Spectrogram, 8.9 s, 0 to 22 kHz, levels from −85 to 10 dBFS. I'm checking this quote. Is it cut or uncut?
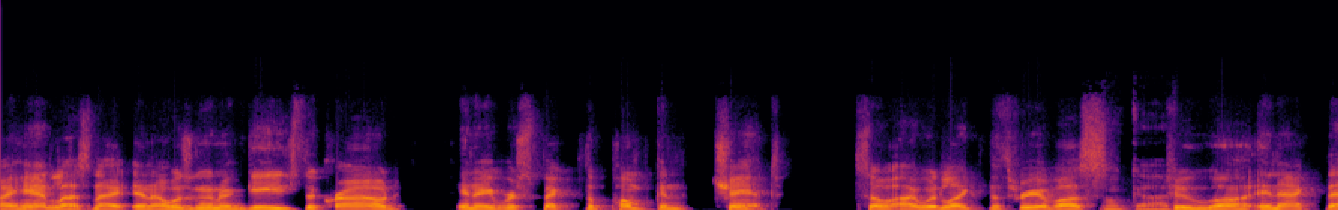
uncut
